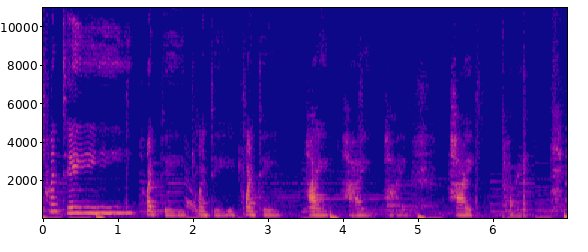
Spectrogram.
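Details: 23-year-old woman with Tourette syndrome, described as having become milder, producing a run of repeated word vocal tics; vocal tics (Tourette syndrome).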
